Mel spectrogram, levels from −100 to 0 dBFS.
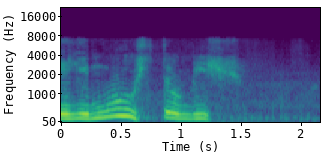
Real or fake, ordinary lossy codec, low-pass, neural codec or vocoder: fake; none; 7.2 kHz; codec, 16 kHz, 4 kbps, FreqCodec, smaller model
